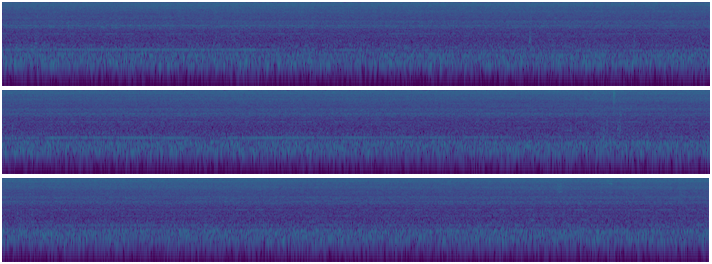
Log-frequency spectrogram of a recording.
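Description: Airliner cabin noise during the approach: the steady roar of the engines and rushing air, with a droning tone riding on top, unchanging throughout.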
